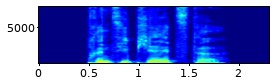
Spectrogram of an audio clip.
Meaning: inflection of prinzipiell: 1. strong/mixed nominative/accusative feminine singular superlative degree 2. strong nominative/accusative plural superlative degree
- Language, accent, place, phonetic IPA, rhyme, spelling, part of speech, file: German, Germany, Berlin, [pʁɪnt͡siˈpi̯ɛlstə], -ɛlstə, prinzipiellste, adjective, De-prinzipiellste.ogg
